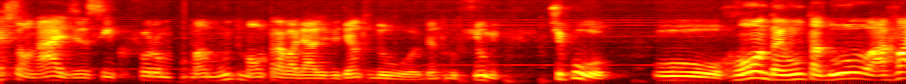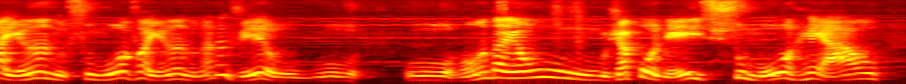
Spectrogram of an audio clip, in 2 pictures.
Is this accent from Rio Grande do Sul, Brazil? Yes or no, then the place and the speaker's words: no; Rio de Janeiro, Brazil; eu sou do Rio de Janeiro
